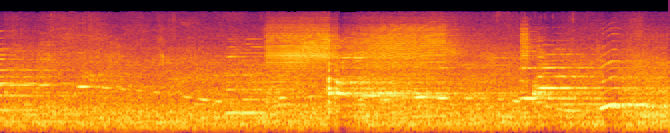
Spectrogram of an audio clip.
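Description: Live experimental music: a theremin sliding between pitches, with a rising glide near the end, amid electronic effects that add a short burst of hiss about two seconds in.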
